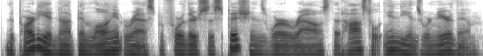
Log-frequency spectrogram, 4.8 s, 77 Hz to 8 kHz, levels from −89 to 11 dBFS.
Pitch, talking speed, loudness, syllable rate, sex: 100 Hz, 235 wpm, -18 LUFS, 6.6 syllables/s, male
